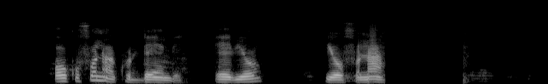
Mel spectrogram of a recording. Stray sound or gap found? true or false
false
